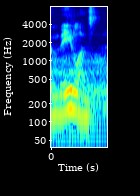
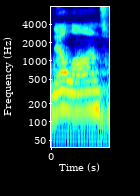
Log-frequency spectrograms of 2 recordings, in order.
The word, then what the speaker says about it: Nelons: It's the Nelans. I've heard them called Nelons or Nellans and everything else, but they pronounce it Nelan.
